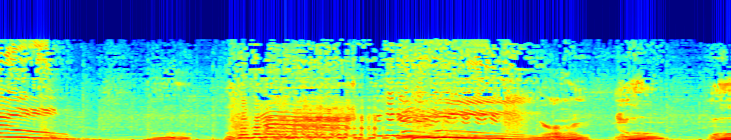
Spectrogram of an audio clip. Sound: grunting; screaming and laughing

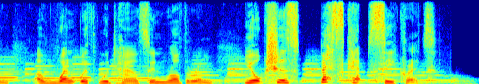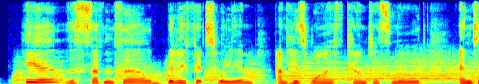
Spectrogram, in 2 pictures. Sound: none

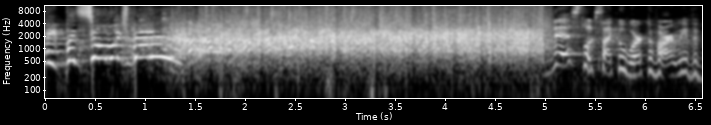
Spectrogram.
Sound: audience applauds

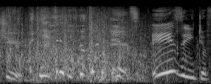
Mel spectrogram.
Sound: giggling

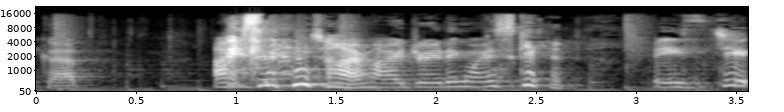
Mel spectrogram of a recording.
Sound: laughs

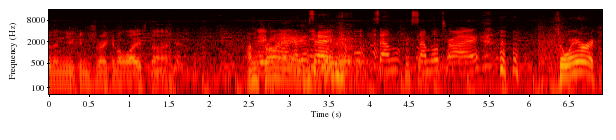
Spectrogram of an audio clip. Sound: laughs

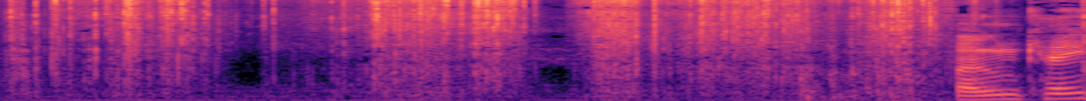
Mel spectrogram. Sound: paper rustling

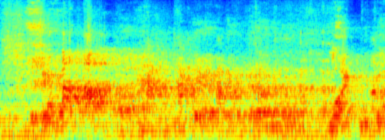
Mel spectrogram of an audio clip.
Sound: audience laughs

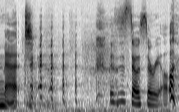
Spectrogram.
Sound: laughs

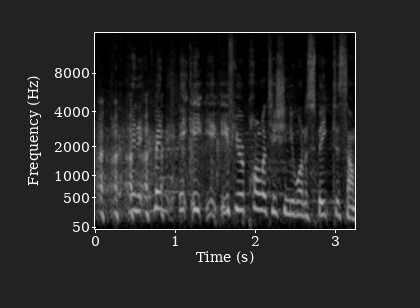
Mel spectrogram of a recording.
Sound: laughter

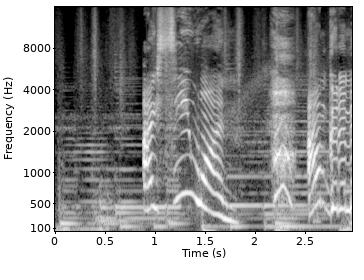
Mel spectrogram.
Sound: gasps

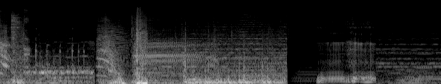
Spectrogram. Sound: screaming

